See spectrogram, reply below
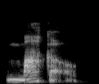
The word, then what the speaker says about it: Mako: I'm now being told that it's pronounced Mako. – Oh. – Now, we've been saying it wrong all these years. Apparently, it is pronounced Mako.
